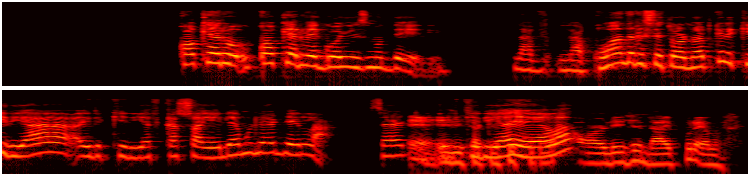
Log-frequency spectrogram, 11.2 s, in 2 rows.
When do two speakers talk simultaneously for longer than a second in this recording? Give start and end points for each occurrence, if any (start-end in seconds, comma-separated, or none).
8.7-9.9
